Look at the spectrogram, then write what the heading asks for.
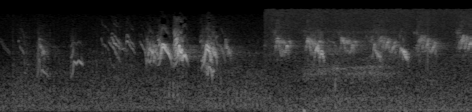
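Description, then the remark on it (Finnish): A European robin (malinovka) sings in a garden in Orlovka, a run of bright, high warbling phrases and thin trills repeating steadily, with no voices over it. “Mikä lintu tässä sinun puutarhassasi noin kauniisti visertää?”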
